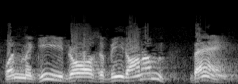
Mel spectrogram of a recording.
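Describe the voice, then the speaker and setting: A man playing a boastful, folksy, excitable husband in a 1940s radio comedy. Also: on the high side, a little slow. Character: boastful, blustering husband, a folksy tall-tale teller. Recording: noisy, dull 1940s radio recording with clicks.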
